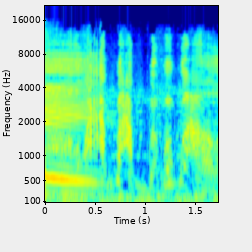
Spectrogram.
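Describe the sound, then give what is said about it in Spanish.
A woman lets out excited, nasal squealing cries that sound like Donald Duck quacking, several quick, fairly loud bursts after winning a radio roulette prize, with background noise underneath. “Hola, le hizo como el pato Donald, señora, ¿todo bien?”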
